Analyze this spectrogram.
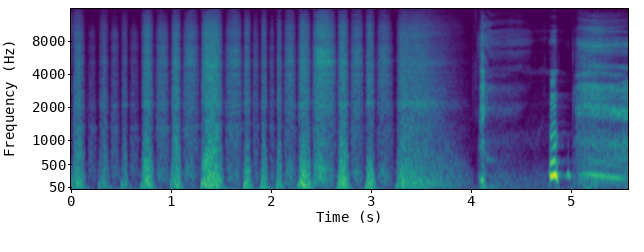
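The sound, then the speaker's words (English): Forceful breaths are pushed out through the nose in a rapid, rhythmic run of many sharp puffs, followed by a pause and then a few isolated, louder exhales. “It's just a forceful exhale out through the nose, and you continue exhaling out through the nose. So it will sound a little something like this.”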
